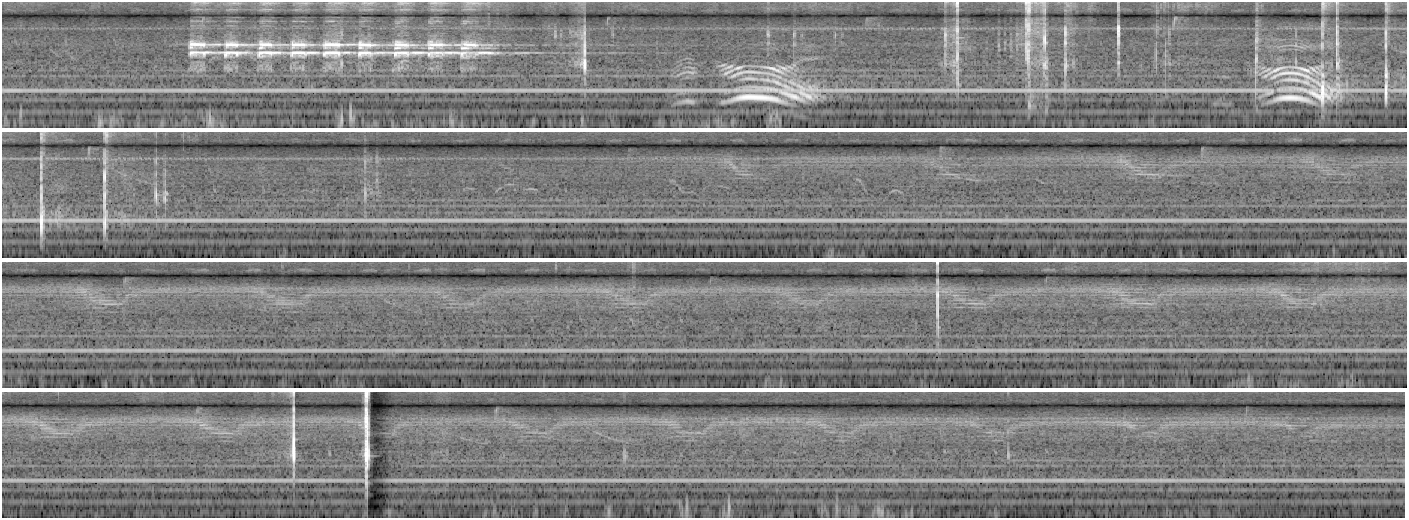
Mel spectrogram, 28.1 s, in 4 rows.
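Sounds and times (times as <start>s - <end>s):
faint steady hum: 0.0s - 28.0s
bird calling high swooping note: 0.9s - 5.0s.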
